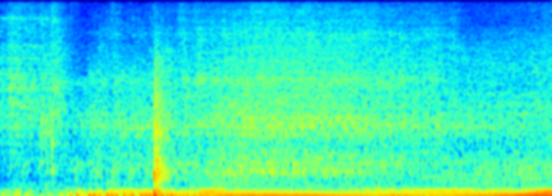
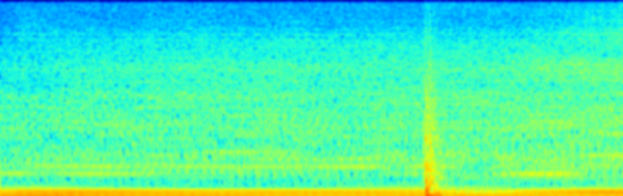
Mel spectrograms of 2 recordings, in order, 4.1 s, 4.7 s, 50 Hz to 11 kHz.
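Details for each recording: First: 2016 Subaru WRX first start after engine rebuild for rod knock, on jump pack; cranks and catches with uneven lumpy firing while oil pressure builds, then settles into steadier fuller idle, no rod knock. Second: Subaru WRX after engine rebuild, first start on a jump pack: steady even idle with deep low hum, one brief click, no more rod knock once oil pressure built up; normal idle.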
